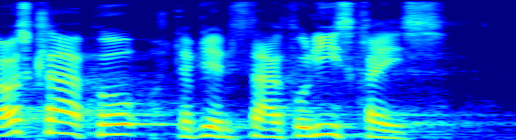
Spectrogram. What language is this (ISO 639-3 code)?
dan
